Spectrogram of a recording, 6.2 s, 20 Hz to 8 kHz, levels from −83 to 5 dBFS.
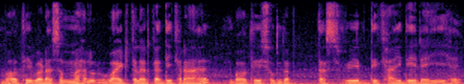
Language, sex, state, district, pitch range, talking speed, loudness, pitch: Hindi, male, Chhattisgarh, Bastar, 120-125 Hz, 185 wpm, -17 LUFS, 125 Hz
